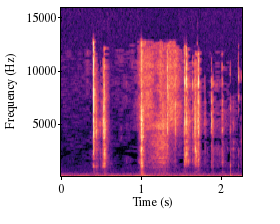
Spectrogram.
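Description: Computer keyboard being typed on: a few separate keystrokes, spread unevenly, over a faint steady low hum.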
